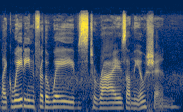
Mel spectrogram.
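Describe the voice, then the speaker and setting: A woman leading a guided meditation as a teacher, speaking gently and unhurriedly with pauses between phrases. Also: sits low, fairly even intonation, a little hiss or hum. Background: music.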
